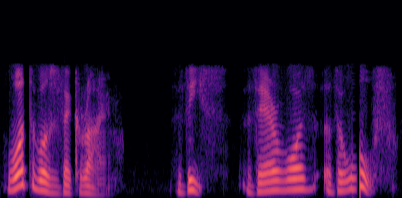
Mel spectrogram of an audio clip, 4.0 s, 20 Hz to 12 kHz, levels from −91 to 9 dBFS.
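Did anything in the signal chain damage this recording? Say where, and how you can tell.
Yes. Packet loss with pitch repetition, at the network stage, appears at 1.02 s and 3.52 s. The first gap, about 40 ms, sounds like a slightly held, buzzy note: the receiver loops the last pitch period to cover it, which fits two 20 ms packets lost. The second, about 80 ms, outlasts the roughly 50 ms fade on the repeated period, so the sound drops into silence before returning through a short cross-fade at 3.60 s, which points to four lost packets.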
